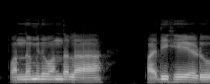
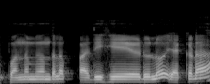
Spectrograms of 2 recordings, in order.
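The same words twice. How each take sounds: First: పంతొమ్మిది వందల then a pause, then పదిహేడు set apart; spaced out for memory. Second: Said in the usual way. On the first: Shown as a demonstration. Teacher spacing out పంతొమ్మిది వందల ... పదిహేడు for students to memorise. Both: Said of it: "phonic sound ద్వారా గుర్తుంచుకోండి".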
